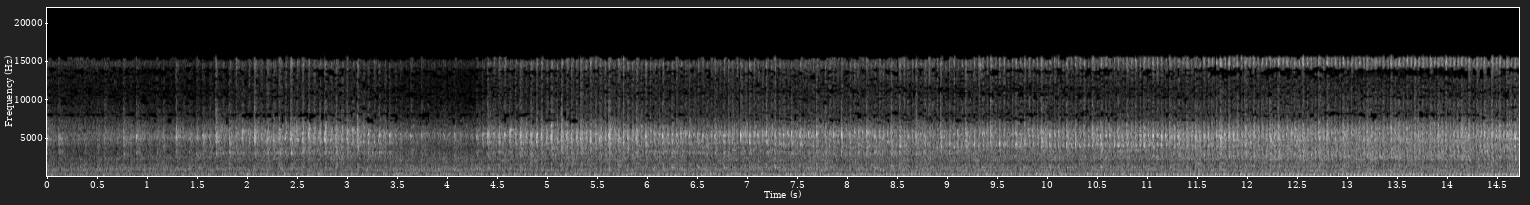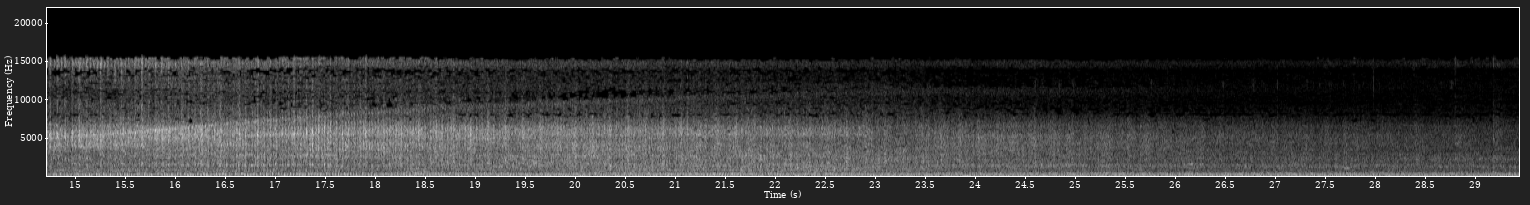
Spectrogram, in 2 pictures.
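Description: Heritage British Rail diesel locomotive's engine running steadily as the locomotive passes at low speed hauling its train, followed by the coaches rolling by on the rails; the low rumble grows stronger about halfway through.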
